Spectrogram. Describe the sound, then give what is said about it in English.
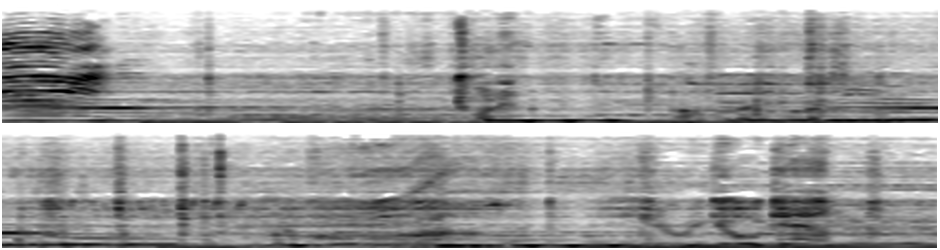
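A baby's cry that blends into a cat-like meow, wavering high above a steady droning, mechanical-sounding background that runs the whole time. “And what's really fun is when the baby cries, it's half a cry, half a meow.”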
